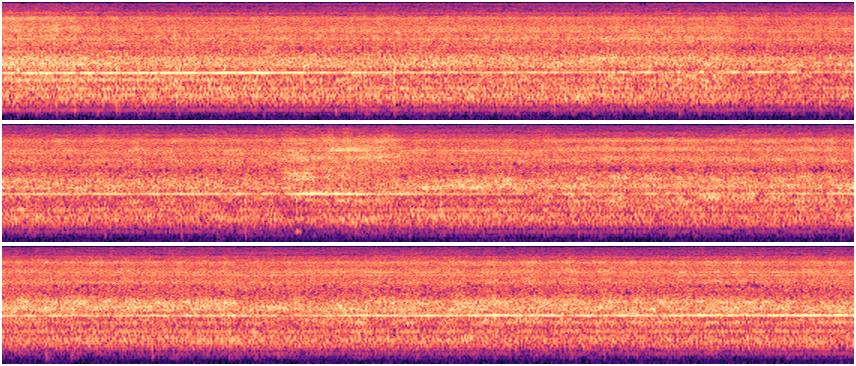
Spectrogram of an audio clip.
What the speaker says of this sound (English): we're just going to quickly dry these with our quick dry tool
